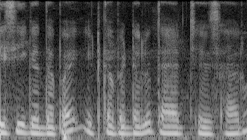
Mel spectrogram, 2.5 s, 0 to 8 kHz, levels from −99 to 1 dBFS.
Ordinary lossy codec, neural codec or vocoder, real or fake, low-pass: none; none; real; none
